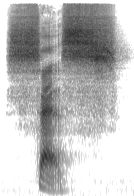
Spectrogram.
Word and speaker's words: says: Presta atenção que a pronúncia disso daqui é says. Says.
